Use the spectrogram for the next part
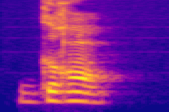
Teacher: the D, being as it's the final letter and is a consonant, is silent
